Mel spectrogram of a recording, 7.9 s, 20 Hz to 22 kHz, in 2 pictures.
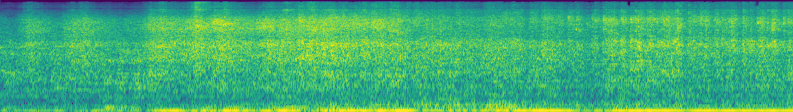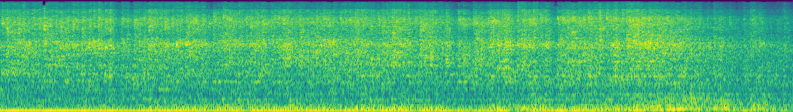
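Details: Nissan S15 first start-up with newly built exhaust installed: engine catches and settles into a deep, fairly steady idle with a throaty low exhaust rumble and no knocks or ticks; runs healthy, normal idle.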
